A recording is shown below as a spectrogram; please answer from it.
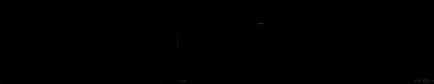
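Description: Near silence with faint room tone, broken by two faint, brief clicks a little under a second apart around the middle.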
